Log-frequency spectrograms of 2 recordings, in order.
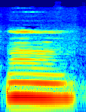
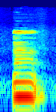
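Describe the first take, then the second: First: The nasal sound is held and drawn out. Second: The nasal sound is cut off with a stop. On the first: "instead of dragging out the mm" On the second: "this is like a stop"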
